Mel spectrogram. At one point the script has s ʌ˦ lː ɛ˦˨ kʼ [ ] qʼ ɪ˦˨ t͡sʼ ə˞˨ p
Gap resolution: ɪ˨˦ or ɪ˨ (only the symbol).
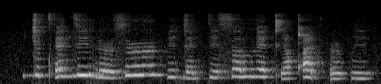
ɪ˨˦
